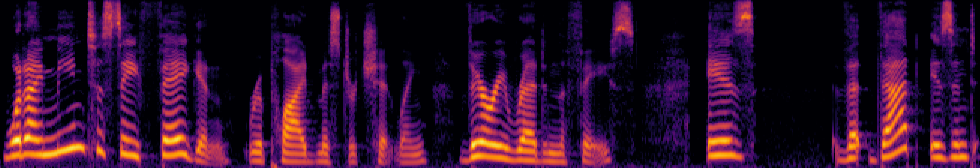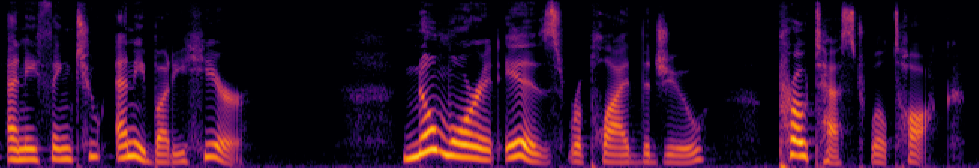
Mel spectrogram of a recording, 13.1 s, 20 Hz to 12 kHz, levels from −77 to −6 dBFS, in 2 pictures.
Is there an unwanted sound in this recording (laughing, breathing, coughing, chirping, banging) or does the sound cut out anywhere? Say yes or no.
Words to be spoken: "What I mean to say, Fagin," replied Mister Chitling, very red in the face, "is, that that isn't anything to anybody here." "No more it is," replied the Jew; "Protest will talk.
no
